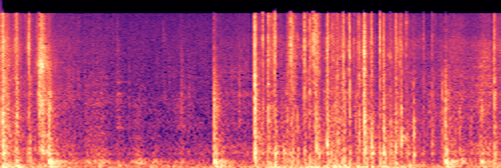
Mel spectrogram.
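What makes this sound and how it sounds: Fingertips type fast and hard on the keys of a black plastic HP laptop held tilted. Bursts of sharp, dry clicks come in quick clusters with a short pause near the middle. Each click stops almost at once, with a low thump under the brighter tap.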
